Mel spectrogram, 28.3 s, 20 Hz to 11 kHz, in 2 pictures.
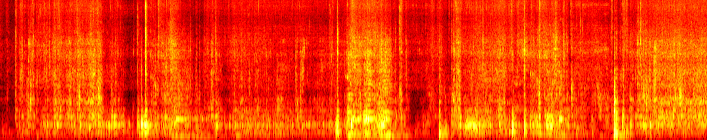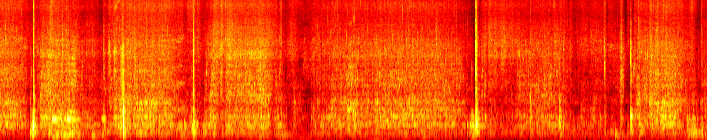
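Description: Manual diaphragm bilge pump worked by hand lever to prime a 12V centrifugal ballast pump: repeated strokes with water gurgling and sloshing through the pump and hoses, and sharp clicks between strokes.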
